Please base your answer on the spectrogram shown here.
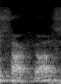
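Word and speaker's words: سكتة: আমাদের পরের একটা বিষয়বস্তু হলো সাক্তা। সাক্তার চিহ্ন এইটা যেভাবে লেখা আছে, সিন কাফ তা হা। তা এটা অ্যাকচুয়ালি হা, মানে উচ্চারণ যখন হয় তখন হা হয়ে যায়।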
